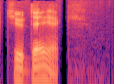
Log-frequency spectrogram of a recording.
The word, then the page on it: Judaically: Ju*da"ic*al*ly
